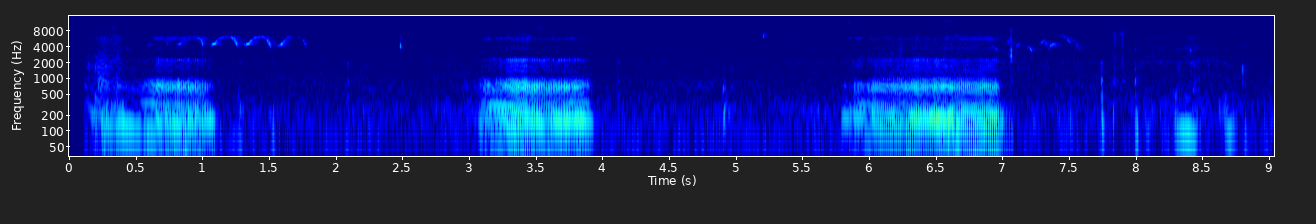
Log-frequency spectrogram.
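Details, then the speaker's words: Pug sleeping in a shady spot outdoors in a national park, very tired: loud, rough, rattling snores on each breath, about 20 a minute, with quiet gaps, birdsong and faint outdoor sounds. "So peaceful. Sound of the birds and a snoring pug."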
